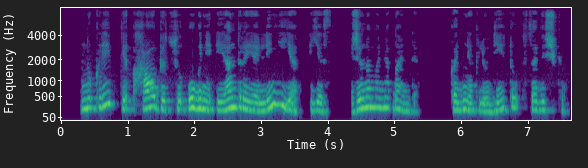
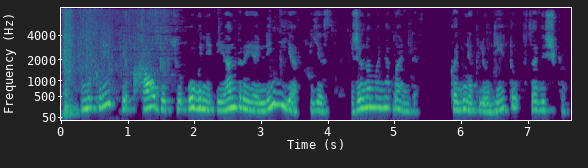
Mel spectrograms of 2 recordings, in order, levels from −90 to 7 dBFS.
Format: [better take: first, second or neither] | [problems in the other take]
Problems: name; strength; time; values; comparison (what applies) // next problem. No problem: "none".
first | noise reduction (classical method Wiener filter)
